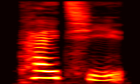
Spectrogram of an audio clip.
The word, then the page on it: 开启: kāi qǐ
